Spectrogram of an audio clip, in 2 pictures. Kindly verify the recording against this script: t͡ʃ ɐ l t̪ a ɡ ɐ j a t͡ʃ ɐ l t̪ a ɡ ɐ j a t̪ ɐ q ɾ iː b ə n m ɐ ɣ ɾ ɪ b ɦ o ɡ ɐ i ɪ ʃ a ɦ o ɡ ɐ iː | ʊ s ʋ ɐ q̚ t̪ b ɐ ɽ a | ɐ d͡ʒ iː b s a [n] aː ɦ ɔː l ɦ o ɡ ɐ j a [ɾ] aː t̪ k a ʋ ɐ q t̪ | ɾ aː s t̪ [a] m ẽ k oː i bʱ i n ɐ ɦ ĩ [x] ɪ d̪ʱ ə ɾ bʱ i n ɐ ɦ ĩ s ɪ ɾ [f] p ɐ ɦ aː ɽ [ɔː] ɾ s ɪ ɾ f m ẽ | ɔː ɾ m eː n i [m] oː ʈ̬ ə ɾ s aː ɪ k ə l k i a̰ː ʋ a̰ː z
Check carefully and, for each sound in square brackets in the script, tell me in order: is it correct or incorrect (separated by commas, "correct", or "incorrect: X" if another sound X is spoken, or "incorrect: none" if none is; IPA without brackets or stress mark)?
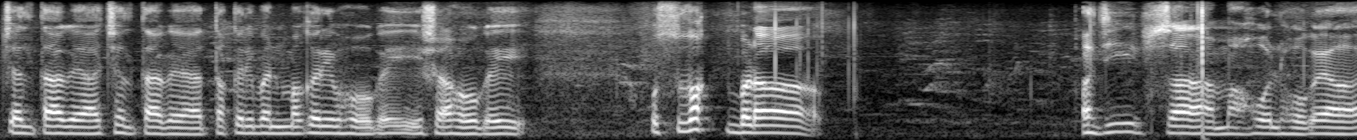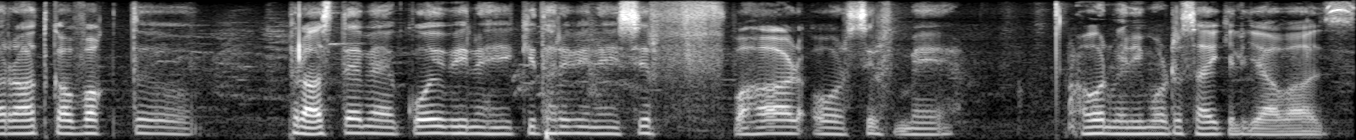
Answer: incorrect: m, correct, incorrect: e, incorrect: k, correct, correct, correct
